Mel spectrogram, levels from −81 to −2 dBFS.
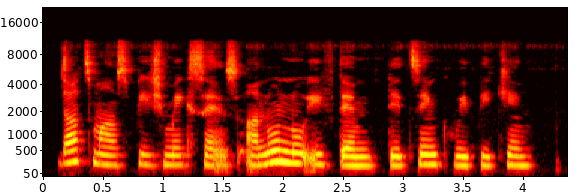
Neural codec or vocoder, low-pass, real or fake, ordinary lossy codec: none; 10.8 kHz; real; none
